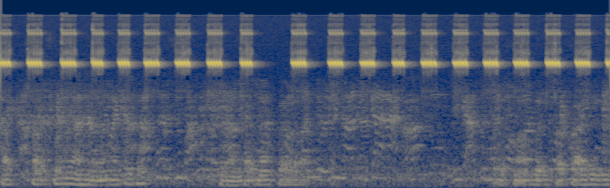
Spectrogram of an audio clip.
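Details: Javanese field cricket, jangkrik jeliteng, taken from a rice field and known for a piercing voice. Sharp, shrill chirps come roughly three per second with one brief pause, over soft low background murmuring.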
